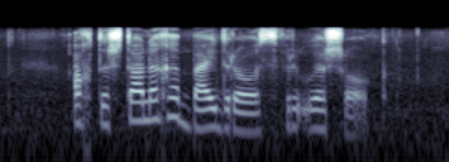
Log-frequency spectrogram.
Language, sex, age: Afrikaans, female, 21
